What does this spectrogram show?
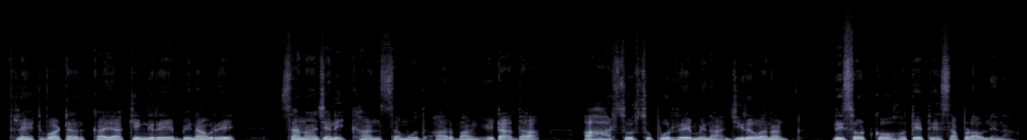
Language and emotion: Santali, neutral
